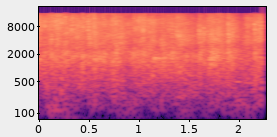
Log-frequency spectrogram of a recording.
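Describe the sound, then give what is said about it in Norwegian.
Steady audience applause for a family about to sing, a dense wash of many hands clapping at an even, fairly loud level throughout, with no voices standing out. “Vi skal gi dem en skikkelig klapp, da.”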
